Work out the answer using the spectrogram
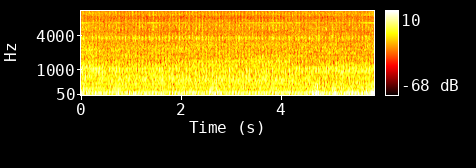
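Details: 2014 Volvo VNL day cab with a D13 diesel and 13-speed manual, 600-something miles, oil filler cap off. Steady, even low idle with no knocks or misses; a normal, healthy engine.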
